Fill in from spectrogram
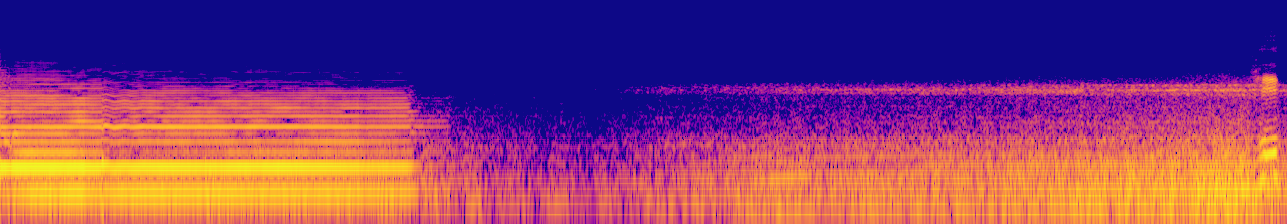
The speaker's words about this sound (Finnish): Iso alus ei voi kääntyä, se ajaa suoraan meitä kohti. Hyvä luoja! Mies, etkö voi tehdä mitään, etkö saa moottoria käyntiin. Pian on kysymys vain sekunneista. Katso, laiva lähenee kovaa vauhtia. Nyt, nyt se ajaa päällemme!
